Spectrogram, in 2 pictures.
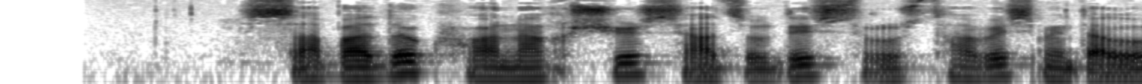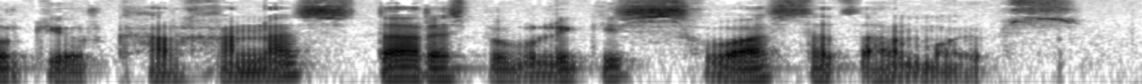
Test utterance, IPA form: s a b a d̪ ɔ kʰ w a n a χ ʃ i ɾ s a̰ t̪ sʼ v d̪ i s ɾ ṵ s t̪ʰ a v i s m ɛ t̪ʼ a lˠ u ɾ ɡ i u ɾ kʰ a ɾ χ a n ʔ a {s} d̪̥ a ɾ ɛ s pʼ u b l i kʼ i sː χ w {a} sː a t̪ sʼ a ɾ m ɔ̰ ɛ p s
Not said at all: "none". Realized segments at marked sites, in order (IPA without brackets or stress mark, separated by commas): s, a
